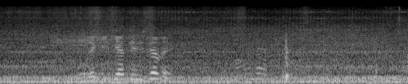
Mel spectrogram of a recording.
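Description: Busy fish-market background: voices talking briefly over a steady low rumble, with a single sharp click about three seconds in.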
